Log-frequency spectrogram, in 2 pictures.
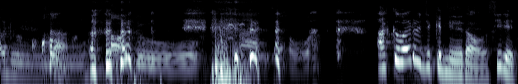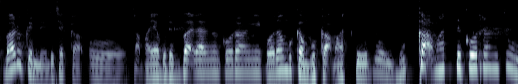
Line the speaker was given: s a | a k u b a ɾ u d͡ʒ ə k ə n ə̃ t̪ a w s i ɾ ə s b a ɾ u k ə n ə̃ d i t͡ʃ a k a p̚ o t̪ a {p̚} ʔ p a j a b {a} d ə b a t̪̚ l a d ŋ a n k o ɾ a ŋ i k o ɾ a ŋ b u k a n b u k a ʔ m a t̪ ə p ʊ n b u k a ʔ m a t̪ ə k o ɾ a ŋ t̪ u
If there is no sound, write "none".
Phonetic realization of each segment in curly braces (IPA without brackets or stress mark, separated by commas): none, ə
